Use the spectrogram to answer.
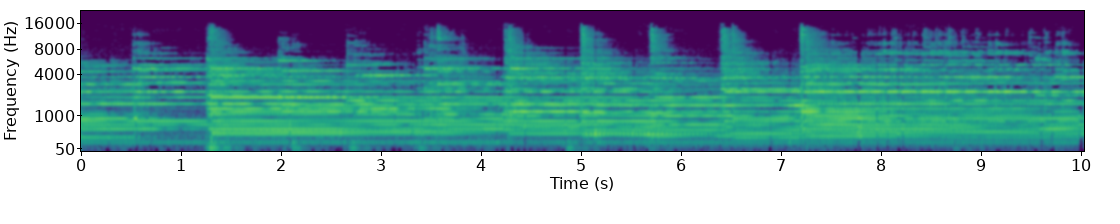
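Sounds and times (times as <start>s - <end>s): handbell choir playing: 0.0s - 10.0s.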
